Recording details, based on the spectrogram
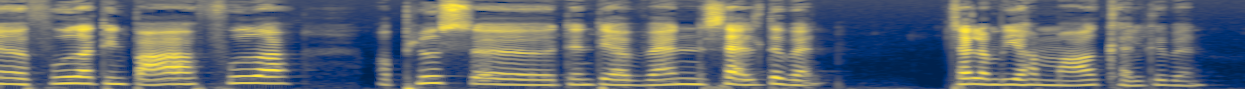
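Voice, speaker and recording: The speech unfolds at a very slow pace. It is a woman whose pitch moves in an ordinary way. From Pakistan. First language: Urdu/Punjabi (speaking Danish). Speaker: host's mother. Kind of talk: casual chat. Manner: halting.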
